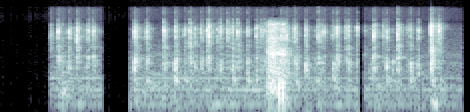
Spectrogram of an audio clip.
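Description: Rapid, clattering computer keyboard typing with dense, irregular clicks in quick bursts, a brief pause, then more keystrokes and a heavier thump near the end. Fairly loud, with no voices.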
